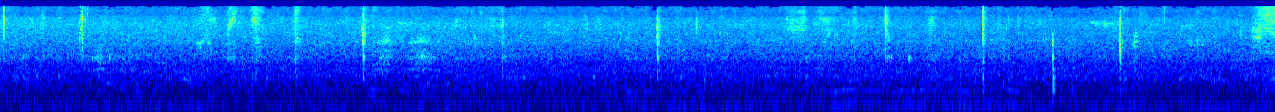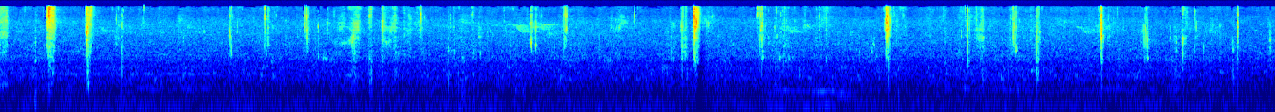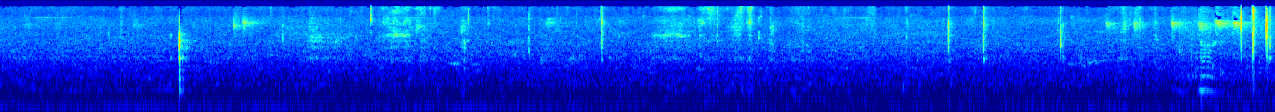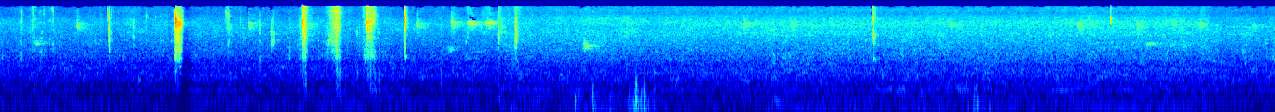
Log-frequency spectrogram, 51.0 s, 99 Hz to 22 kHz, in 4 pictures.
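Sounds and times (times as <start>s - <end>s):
crunchy chewing and mouth smacks: 12.5s - 25.6s, 34.5s - 43.5s, 46.8s - 47.1s
wet lip smacks and chewing: 39.3s - 42.4s.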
